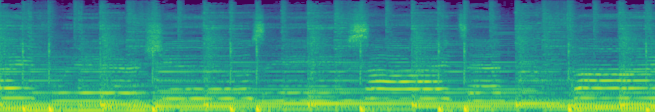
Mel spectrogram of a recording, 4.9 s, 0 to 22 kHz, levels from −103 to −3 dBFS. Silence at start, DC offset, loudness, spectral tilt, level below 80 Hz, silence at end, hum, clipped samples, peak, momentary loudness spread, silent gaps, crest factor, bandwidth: 0 s; under 0.1%; -16 LUFS; -6 dB/octave; -22 dBFS; 0 s; none; under 0.1%; 0 dBFS; 4 LU; none; 14 dB; over 20 kHz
